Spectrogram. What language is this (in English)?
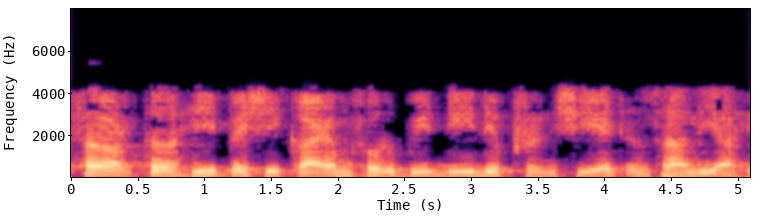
Marathi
